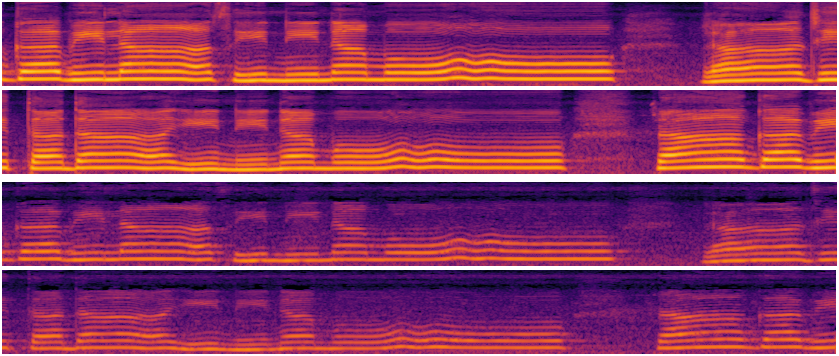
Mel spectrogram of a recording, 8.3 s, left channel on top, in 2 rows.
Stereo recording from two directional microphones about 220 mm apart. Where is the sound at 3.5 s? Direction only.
50° left (ahead or behind).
